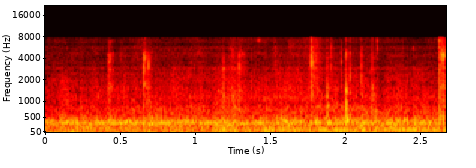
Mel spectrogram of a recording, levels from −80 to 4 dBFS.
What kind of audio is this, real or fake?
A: fake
